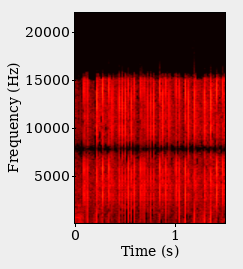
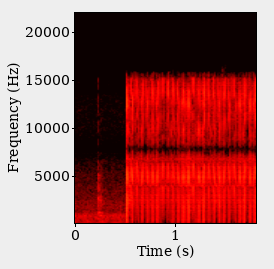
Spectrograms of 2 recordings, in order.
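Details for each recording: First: Solex moped ignition coil (weak spark, bike crawling at 25 km/h) on a Solénotest coil tester spark gap: spark snaps crackle unevenly with gaps where sparks drop out, worse at lower rate—faulty coil missing sparks. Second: Ignition coil on a Solénotest bench tester, set to 4: ten seconds of even, unbroken crackling spark train with no gaps or dropouts, meaning the coil fires consistently and appears good.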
